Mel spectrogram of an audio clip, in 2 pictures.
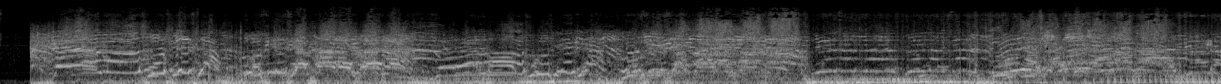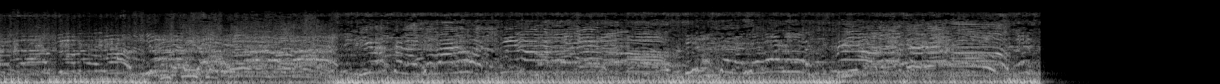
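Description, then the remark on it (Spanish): A large protest crowd of relatives and supporters chants and shouts in loud, rhythmic unison, demanding justice after the kidnapping and murder of a 22-year-old woman, voices overlapping in a dense continuous roar for over twenty seconds before cutting off abruptly. “Imagínense, así se escuchó esta protesta.”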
